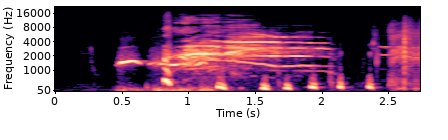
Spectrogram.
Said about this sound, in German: Pfeift einfach wie ein Handy, Alter, wie so ein X-Chromosom der Fähne.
